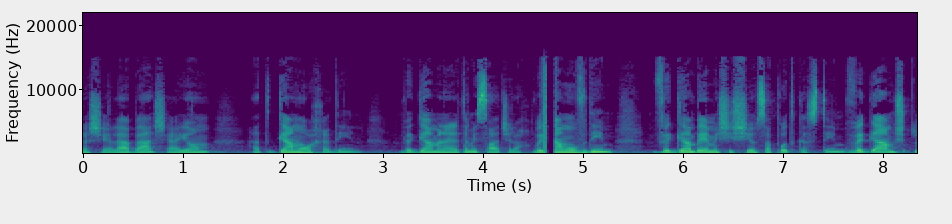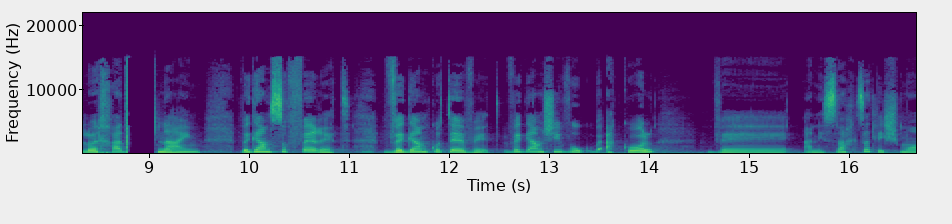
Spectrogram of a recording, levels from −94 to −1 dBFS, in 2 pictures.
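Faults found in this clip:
Wireless microphone squelch dropout, speech cut by brief hiss then near-silent holes, 4.55–4.74 s (mute about 91 ms) and 8.72–9.05 s (mute about 267 ms). Probable component: analogue FM mic link/receiver. RF signal fades, receiver squelch closes and mutes output.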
